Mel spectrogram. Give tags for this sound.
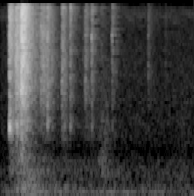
closing
door
elevator
field-recording
library

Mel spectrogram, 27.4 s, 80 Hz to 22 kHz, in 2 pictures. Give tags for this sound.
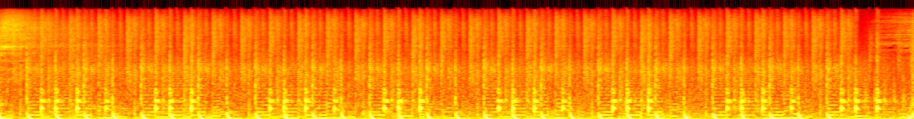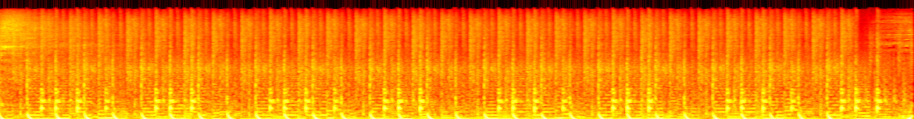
140-bpm
140bpm
bass
beat
breakbeat
drum
electro
hit
stomping

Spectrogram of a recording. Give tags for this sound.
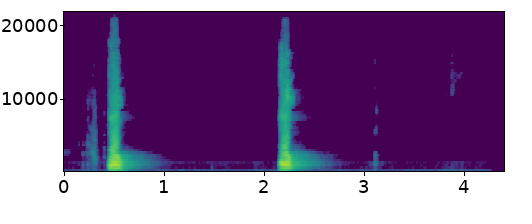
animal
aww
bark
cute
dog
funny
ringtone
ruff
tiny
yap
yip

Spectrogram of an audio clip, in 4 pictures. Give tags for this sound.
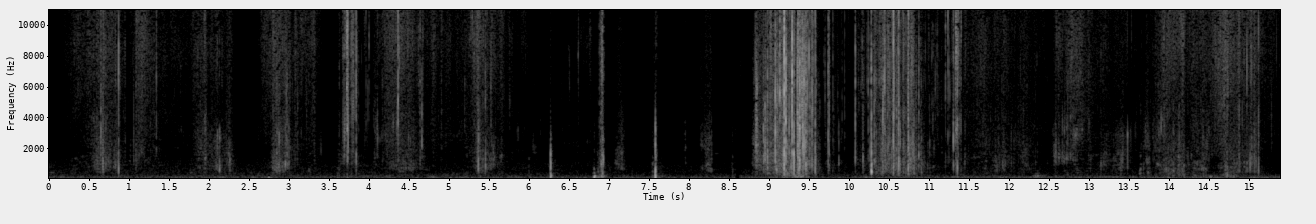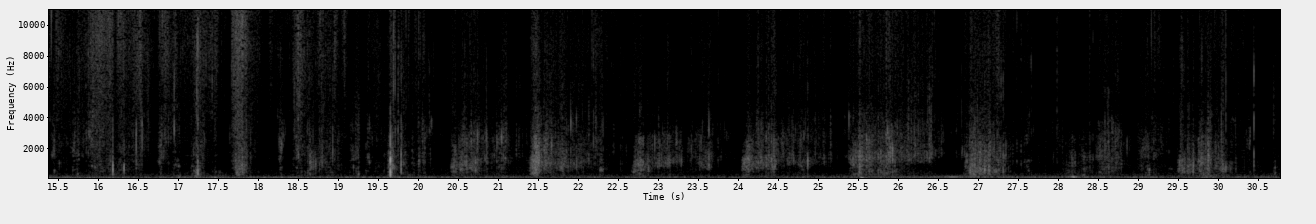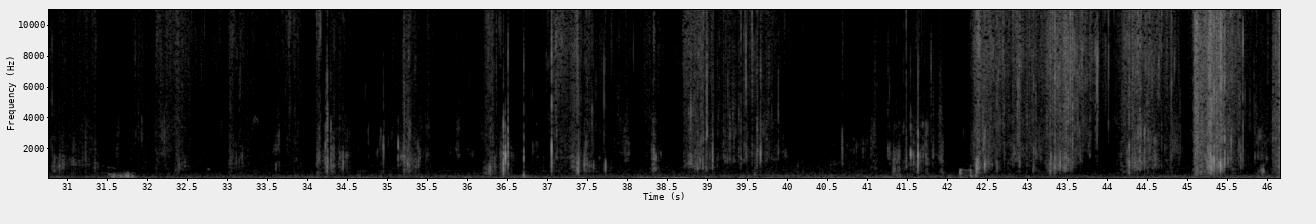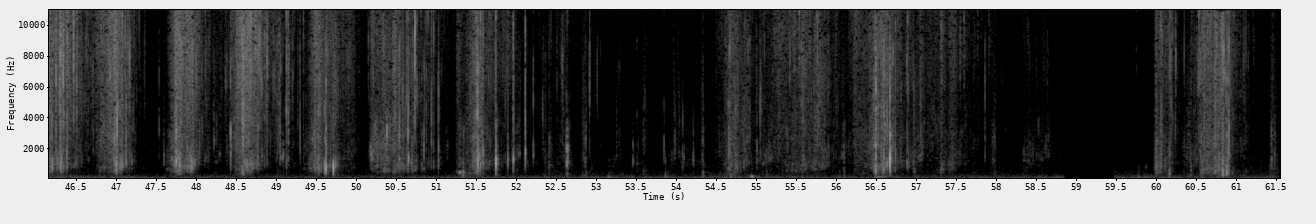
field-recording
foot
footsteps
grass
rock

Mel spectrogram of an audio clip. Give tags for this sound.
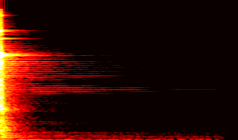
Grand-Piano
Upright-Piano
Piano
Keys

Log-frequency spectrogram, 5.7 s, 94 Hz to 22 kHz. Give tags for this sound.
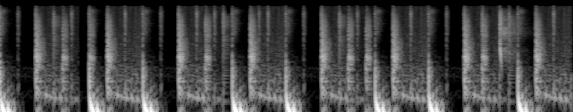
bass
drum
break
loop
168bpm
n
synth
beat
breakbeat
electronic

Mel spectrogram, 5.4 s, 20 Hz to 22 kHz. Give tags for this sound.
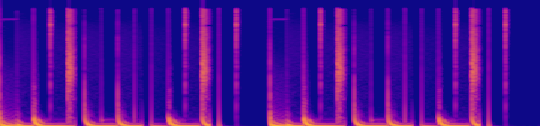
89bpm
beat
cheap
drum
drum-loop
drums
engineering
groovy
loop
machine
Monday
operator
percussion
percussion-loop
PO-12
pocket
rhythm
teenage

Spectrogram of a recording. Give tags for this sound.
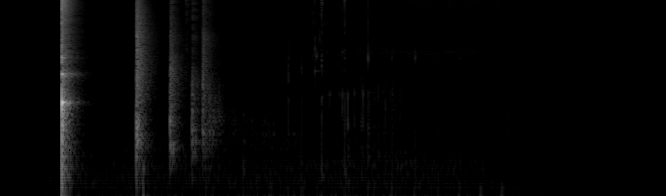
pop
bottle
bang
unpop
champagne
cork

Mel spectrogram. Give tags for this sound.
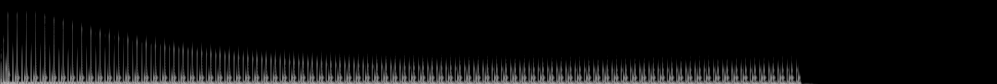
synth
multisample
synthetizer
C-1
single-note
ddrm
cs80
analogue
midi-note-0
midi-velocity-53
deckardsdream

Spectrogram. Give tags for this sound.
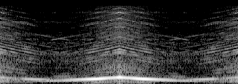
generator
machine

